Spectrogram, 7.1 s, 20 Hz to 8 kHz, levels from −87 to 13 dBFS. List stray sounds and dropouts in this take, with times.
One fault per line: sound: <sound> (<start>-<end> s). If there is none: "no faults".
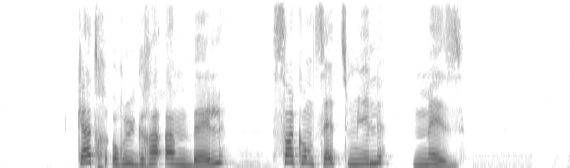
no faults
